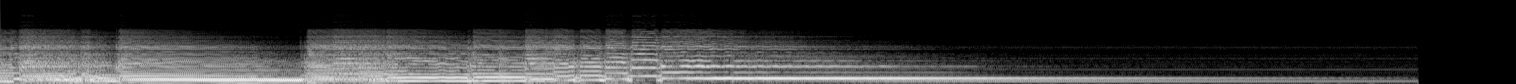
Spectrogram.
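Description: Distorted electric guitar with Seymour Duncan pickups through a Peavey Classic amplifier, playing free-improvised metal chords. About halfway through, a final chord is struck and left to ring, slowly fading away.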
